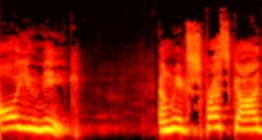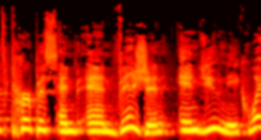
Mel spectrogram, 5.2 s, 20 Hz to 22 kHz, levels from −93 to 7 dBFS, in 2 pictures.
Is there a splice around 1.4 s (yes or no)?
no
